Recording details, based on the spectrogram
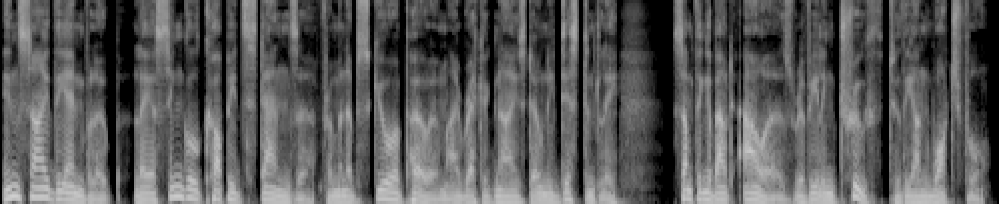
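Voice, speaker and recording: A man acts out a brooding police inspector with an extremely deep voice that rises and falls expressively. He narrates in deliberate, literary phrases, weary and watchful, as in a detective radio play. The sound is dry, with no room around it. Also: sing-song, dry recording, exaggerated voice. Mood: quietly suspicious. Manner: measured, contemplative, deliberate phrasing.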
